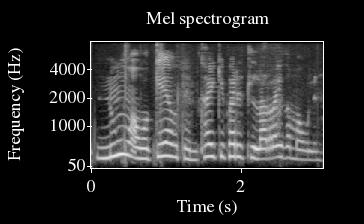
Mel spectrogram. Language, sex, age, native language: Icelandic, male, 12, Icelandic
